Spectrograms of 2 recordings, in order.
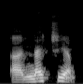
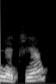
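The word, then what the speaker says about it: Natrium: Sodium হচ্ছে নাইট্রিয়াম। Sodium হচ্ছে নেট্রিয়াম, যেটা উচ্চারণ হয় নেট্রিয়াম, এবং এটা চট্টগ্রাম বোর্ড 2024 এসেছে।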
